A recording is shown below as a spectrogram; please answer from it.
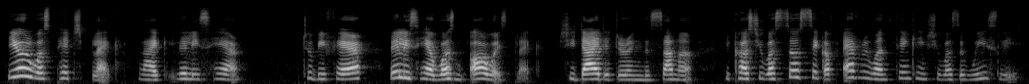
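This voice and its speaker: A woman's voice: fairly high pitch, moderate pace. A woman reading her own written story aloud as a narrator, in an audiobook style.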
